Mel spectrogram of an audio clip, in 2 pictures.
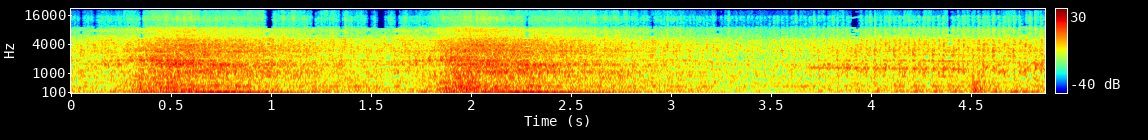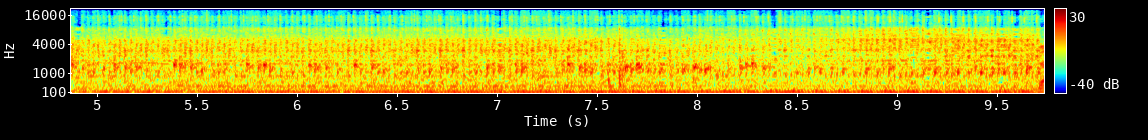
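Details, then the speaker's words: VAZ 2114 after fixing a knock that appeared on throttle release: revving rises and falls cleanly into a smooth steady idle, no clatter when the throttle snaps shut; a leaking muffler adds a low-frequency exhaust note. "у меня сечет глушитель поэтому будет такой низкочастотный поц не обращайте внимание сейчас попробую погазовать вроде никаких звуков я пока не слышу"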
